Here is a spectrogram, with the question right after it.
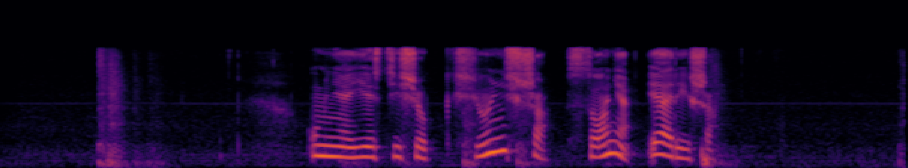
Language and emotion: Russian, neutral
